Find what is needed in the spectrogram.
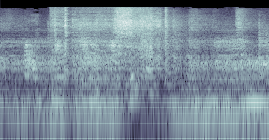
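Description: Waffle launcher firing: a burst of hiss about half a second in, over a steady machine hum.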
